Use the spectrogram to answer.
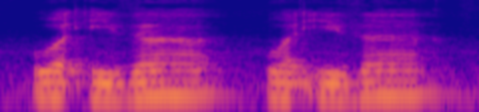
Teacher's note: Waidza di sini alif sebelumnya fathah mad thobi'i teman-teman ya. Mad thobi'i panjang dua harakat.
